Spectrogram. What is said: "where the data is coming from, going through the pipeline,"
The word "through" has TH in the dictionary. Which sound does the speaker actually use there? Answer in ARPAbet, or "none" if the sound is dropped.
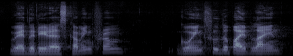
T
